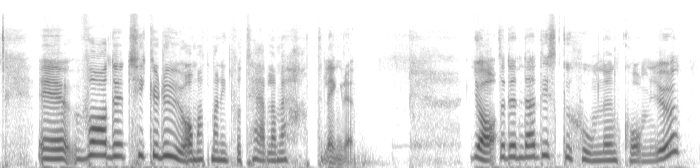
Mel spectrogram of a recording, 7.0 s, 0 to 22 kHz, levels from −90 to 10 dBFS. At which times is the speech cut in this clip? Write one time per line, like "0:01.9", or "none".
0:05.0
